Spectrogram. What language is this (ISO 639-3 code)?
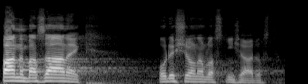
ces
